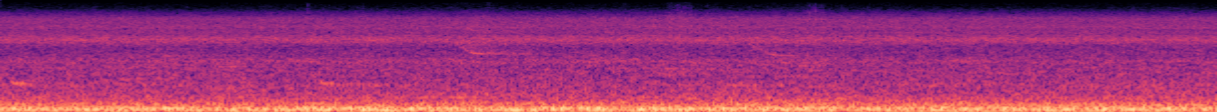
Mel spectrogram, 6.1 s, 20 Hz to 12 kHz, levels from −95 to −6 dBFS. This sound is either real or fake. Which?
real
